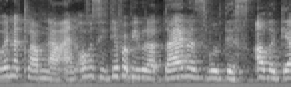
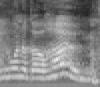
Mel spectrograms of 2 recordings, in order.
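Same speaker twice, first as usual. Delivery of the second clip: ordinary delivery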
